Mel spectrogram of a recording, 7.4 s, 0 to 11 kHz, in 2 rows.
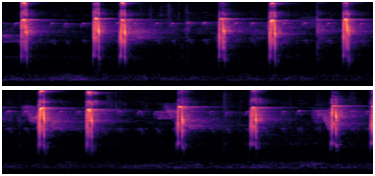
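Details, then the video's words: Hairy woodpecker giving its most common call, a short, sharp 'peek', like a Downy's but louder, more energetic and lower; about ten notes in seven seconds at an uneven pace over a faint low hum. "SOUND #1: “peek”"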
